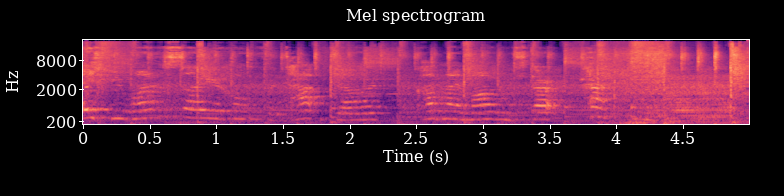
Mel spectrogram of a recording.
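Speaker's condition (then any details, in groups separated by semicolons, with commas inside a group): No condition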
